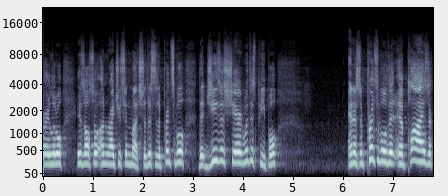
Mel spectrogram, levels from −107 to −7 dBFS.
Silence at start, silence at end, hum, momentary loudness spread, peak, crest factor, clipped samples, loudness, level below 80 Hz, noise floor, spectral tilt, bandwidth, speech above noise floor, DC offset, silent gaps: 0 s; 0 s; none; 8 LU; -12 dBFS; 16 dB; under 0.1%; -29 LUFS; -88 dBFS; -74 dBFS; -5.5 dB/octave; 10.5 kHz; 45 dB; under 0.1%; none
